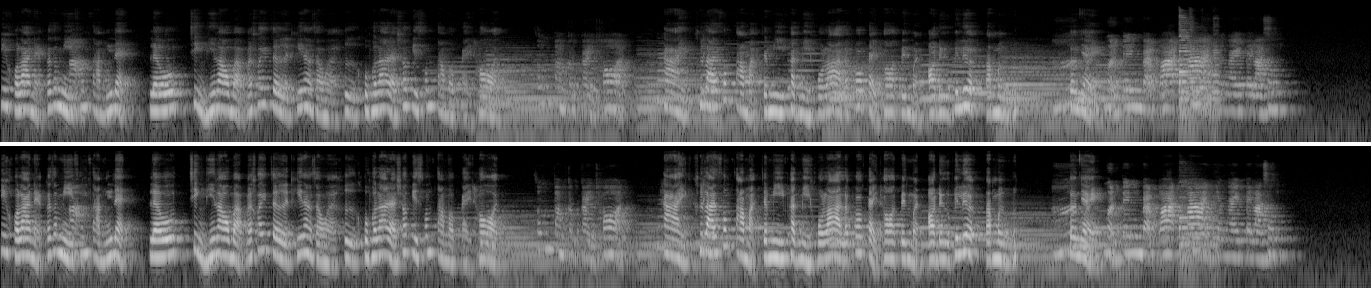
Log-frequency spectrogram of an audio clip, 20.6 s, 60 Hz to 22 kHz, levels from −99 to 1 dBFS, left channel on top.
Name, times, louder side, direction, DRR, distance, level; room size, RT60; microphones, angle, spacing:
voice 1, 0.0-1.9 2.2-7.5 9.9-15.3 16.0-16.5, right 3 dB, 85° right, 8 dB, 1.7 m, -30 dB
sound 1, 6.3-18.3, left 3 dB, 60° left, 0.9 m, -41 dB
voice 2, 8.0-9.3 15.8-19.2, right 2 dB, 30° right, 0 dB, 6.8 m, -35 dB
17.5 x 17.0 x 4.6 m, 0.67 s
head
